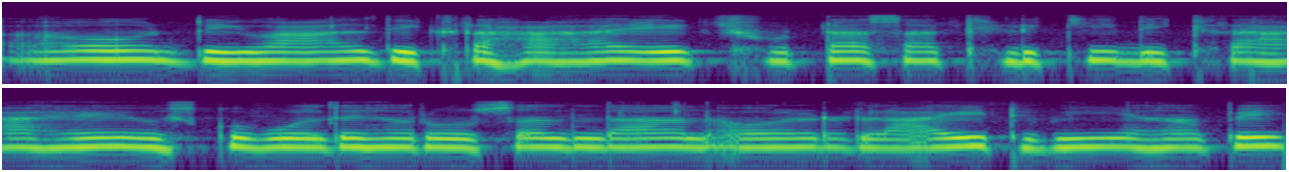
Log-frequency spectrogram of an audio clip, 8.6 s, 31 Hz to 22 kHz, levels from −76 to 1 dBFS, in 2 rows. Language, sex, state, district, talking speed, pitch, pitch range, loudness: Hindi, female, Maharashtra, Chandrapur, 140 wpm, 195 Hz, 190-205 Hz, -15 LUFS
